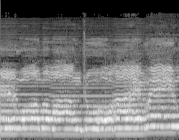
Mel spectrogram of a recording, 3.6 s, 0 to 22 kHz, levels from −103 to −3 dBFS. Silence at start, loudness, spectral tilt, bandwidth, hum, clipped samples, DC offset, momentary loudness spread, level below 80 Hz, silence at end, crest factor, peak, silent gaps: 0 s; -14 LUFS; -4.5 dB/octave; 12 kHz; none; under 0.1%; under 0.1%; 4 LU; -62 dBFS; 0 s; 14 dB; 0 dBFS; none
